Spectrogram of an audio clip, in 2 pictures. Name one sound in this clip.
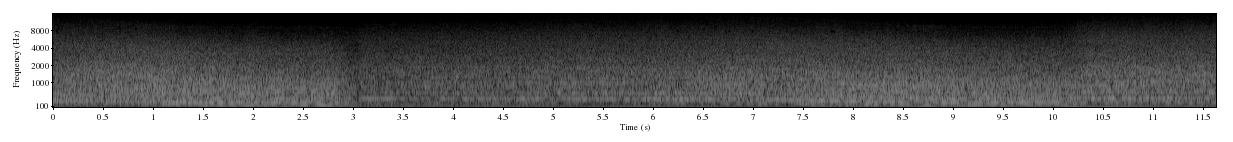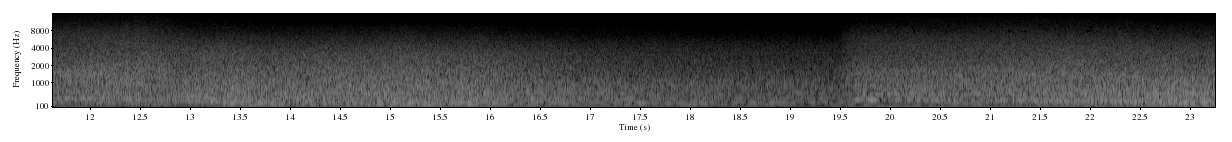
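Race car engines roar steadily.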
